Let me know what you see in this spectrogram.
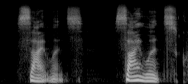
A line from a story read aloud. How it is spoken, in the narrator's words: cried furiously, and fearing the Negroes would hear the assertion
